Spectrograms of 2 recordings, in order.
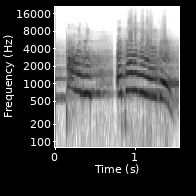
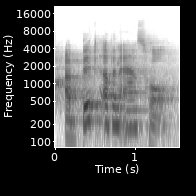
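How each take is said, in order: First: Very high squeak, a little louder; cartoonish high-pitched squeak; squeaky high voice. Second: Said in the usual way. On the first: Shown as a demonstration. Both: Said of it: "In case that was totally unintelligible".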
